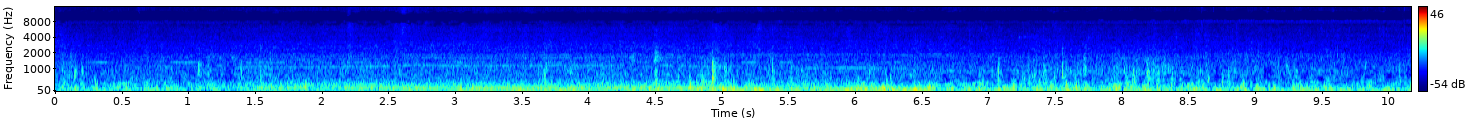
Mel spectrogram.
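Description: Overland vehicle driving slowly on a gravel road: a low engine drone, tyre noise with small clicks from the gravel, and wind buffeting the microphone.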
